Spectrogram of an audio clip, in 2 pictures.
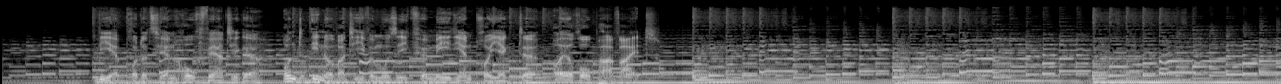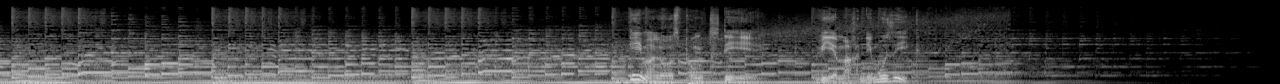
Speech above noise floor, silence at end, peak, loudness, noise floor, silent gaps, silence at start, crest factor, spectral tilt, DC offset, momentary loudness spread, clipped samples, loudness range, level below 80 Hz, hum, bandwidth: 49 dB; 1.95 s; 0 dBFS; -19 LUFS; -66 dBFS; none; 0 s; 18 dB; -5.5 dB/octave; under 0.1%; 8 LU; under 0.1%; 4 LU; -26 dBFS; none; 16 kHz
